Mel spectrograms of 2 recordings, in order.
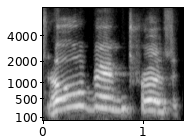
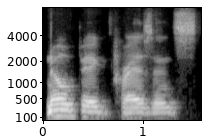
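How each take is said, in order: First: Very high, slurred mock Spanish accent; drunk Spaniard. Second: Slower, lightly slurred mock Spanish accent on "no big presents"; a hint of a drunk Spaniard. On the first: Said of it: "like a fucking drunk Spaniard". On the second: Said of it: "says it like a fucking drunk Spaniard".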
